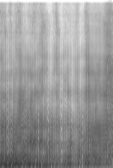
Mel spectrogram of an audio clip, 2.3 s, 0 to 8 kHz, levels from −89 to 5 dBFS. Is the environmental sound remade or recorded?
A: remade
